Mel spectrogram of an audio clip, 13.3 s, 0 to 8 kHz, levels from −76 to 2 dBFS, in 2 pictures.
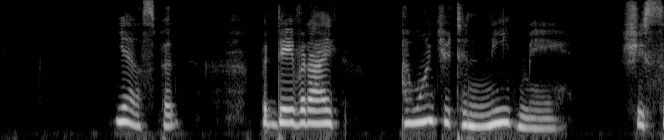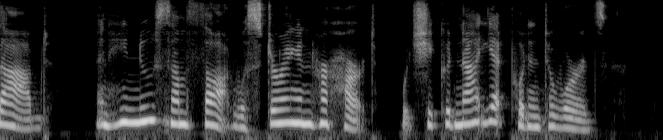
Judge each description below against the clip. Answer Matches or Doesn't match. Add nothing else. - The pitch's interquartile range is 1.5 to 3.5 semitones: Doesn't match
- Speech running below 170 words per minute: Matches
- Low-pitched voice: Doesn't match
